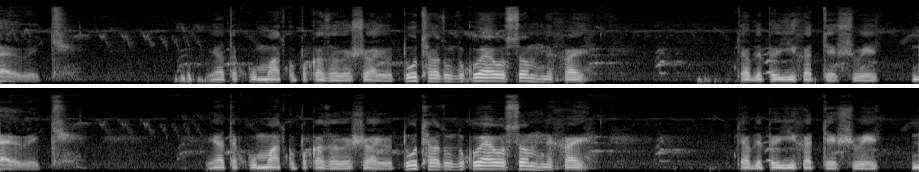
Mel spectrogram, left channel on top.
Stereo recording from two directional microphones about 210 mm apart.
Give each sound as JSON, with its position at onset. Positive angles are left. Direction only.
{"t": 0.0, "sound": "speech", "side_deg": 0}
{"t": 0.5, "sound": "cricket", "side_deg": 0}
{"t": 2.0, "sound": "speech", "side_deg": 0}
{"t": 7.3, "sound": "speech", "side_deg": 10}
